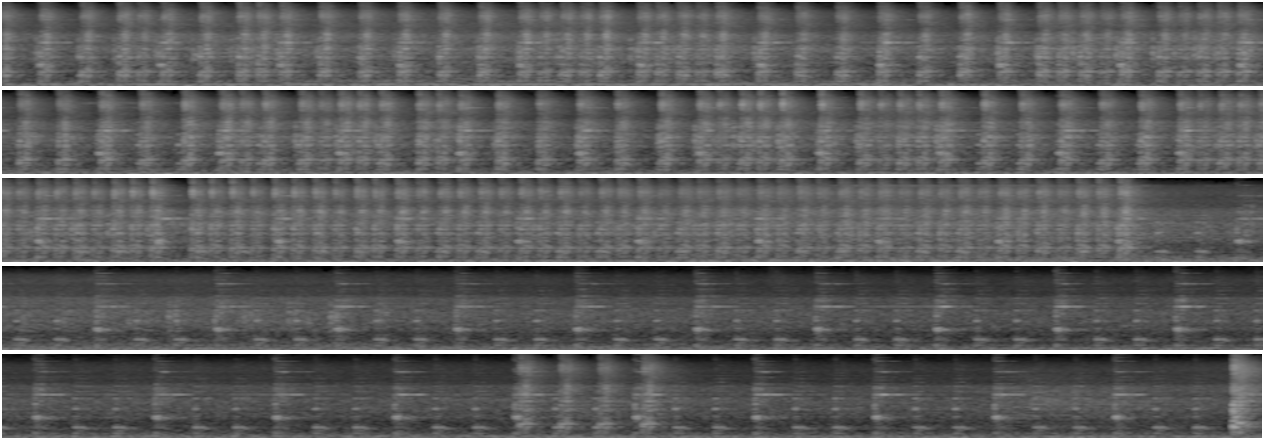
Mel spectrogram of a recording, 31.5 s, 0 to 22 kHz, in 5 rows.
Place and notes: National Chiang Kai-shek Memorial Hall, Taipei - percussion instrument
Students are practicing percussion instrument, Sony PCM D50 + Soundman OKM II
台北市 (Taipei City), 中華民國, 3 May, 20:16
